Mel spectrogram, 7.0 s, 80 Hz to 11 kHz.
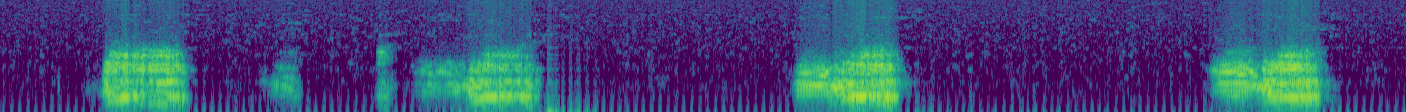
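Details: Carpathian red deer stag roaring during the breeding season in Bucovina, Romania, 29 September 2022: four loud, harsh, rasping bellows, each under a second long, with fainter grunts between them against a quiet background.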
